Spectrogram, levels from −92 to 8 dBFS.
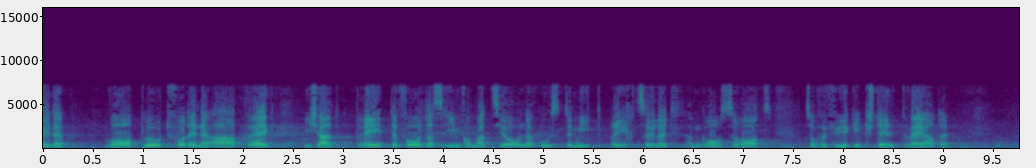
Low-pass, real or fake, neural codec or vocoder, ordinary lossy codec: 7.2 kHz; real; none; none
